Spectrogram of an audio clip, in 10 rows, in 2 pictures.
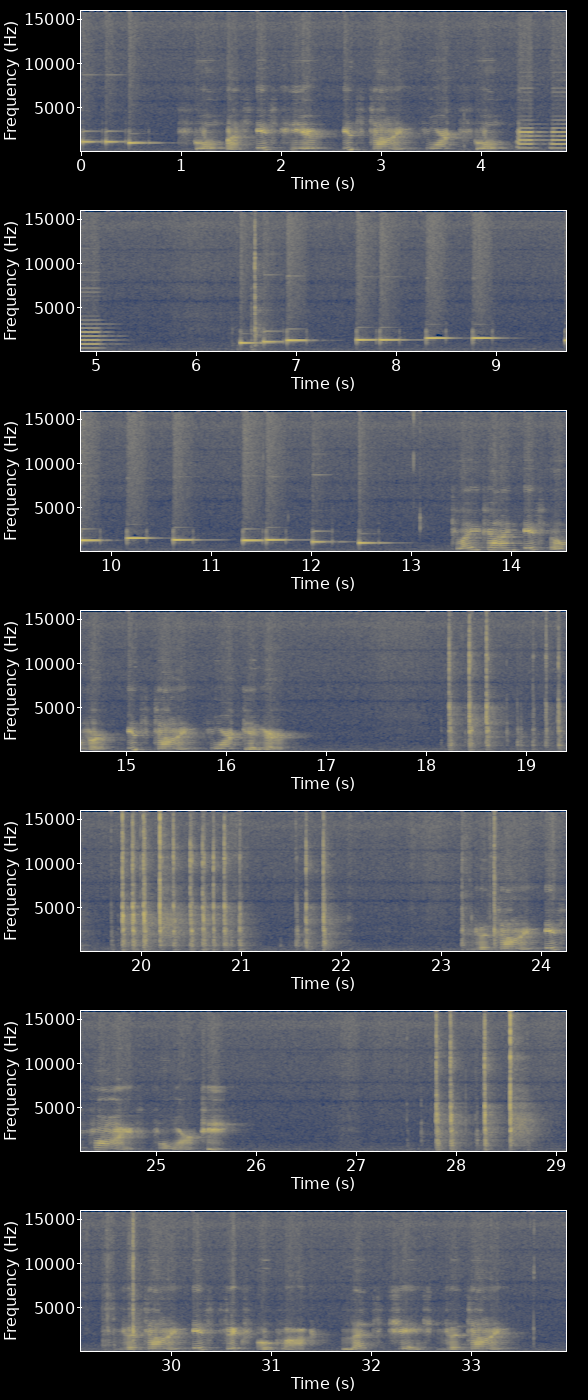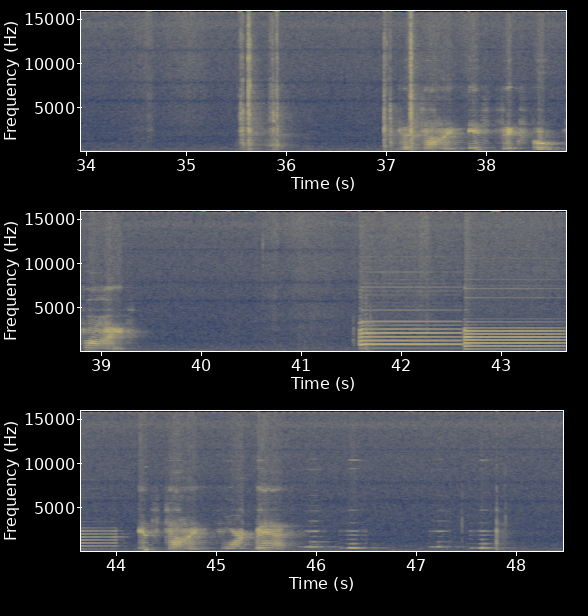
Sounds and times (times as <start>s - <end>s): Speech: 1.0s - 4.4s, 13.4s - 16.8s, 23.2s - 25.8s, 29.4s - 33.5s, 37.1s - 39.4s, 44.2s - 45.8s.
